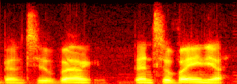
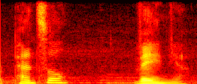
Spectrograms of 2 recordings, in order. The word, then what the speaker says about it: Pennsylvania: In Pennsylvania. When I say it sounds like Pennsylvania, how do you say it? Huh? Pennsylvania? Pennsylvania. Pennsylvania. Just say Penn State. Penn State there. There it goes. It's like pencil.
